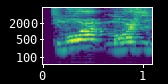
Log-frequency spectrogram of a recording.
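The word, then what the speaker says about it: Temuera Morrison: I'm sorry, it's hard for me to pronounce names. T T Timura Morrison. Timura Morrison. There we go. Timura Morrison, who portrayed Boba Fett, and showed up there as well too, and a few other people.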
